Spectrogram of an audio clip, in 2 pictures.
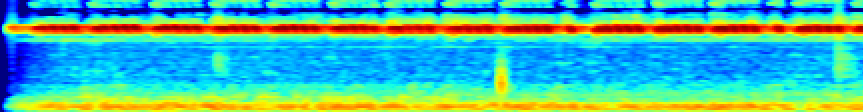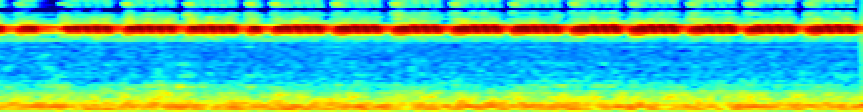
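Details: House cricket chirping at midnight indoors; a steady, high, shrill trill of rapid pulses running without pause, with a faint low hum beneath.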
